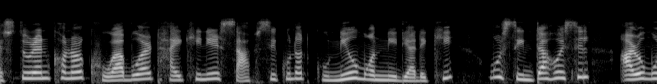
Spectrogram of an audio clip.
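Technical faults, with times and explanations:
5.70–5.75 s, echo leak: a very faint, delayed copy of the speech surfaces for about 50 ms, lagging the original by roughly 335 ms and sitting far below it, around 35 dB down. The likely cause is an echo canceller on a loudspeaker end that failed to fully suppress what its microphone picked up, so a scrap of returned audio slipped back into the call, thinned by the same 8 kHz upper limit as the rest of the sound.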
